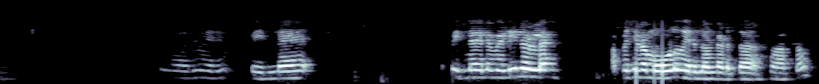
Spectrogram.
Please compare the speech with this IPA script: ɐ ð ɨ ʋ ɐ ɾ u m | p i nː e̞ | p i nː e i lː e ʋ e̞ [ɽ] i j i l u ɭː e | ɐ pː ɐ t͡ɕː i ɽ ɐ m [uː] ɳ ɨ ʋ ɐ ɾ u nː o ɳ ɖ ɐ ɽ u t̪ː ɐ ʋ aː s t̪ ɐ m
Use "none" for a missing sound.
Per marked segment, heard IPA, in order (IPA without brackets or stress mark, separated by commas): ɭ, uː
